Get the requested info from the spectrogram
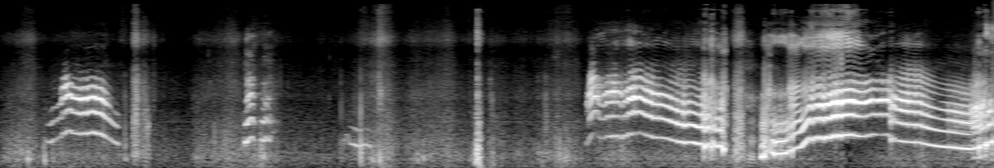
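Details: Domestic cat in a fight, giving short rising yowls early on, then a long wavering caterwaul with rich harmonics from about six seconds to the end.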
